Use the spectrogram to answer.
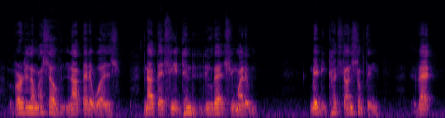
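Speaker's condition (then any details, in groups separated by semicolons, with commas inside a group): Cerebral palsy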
